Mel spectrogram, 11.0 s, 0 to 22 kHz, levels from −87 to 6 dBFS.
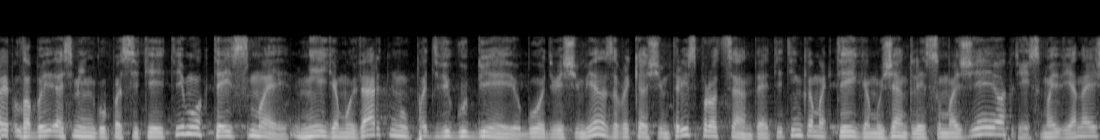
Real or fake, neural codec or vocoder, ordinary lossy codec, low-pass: fake; codec, 16 kHz, 8 kbps, FunCodec, trained on Chinese and English, 25 frames a second; AAC, 96 kbps; 7.2 kHz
